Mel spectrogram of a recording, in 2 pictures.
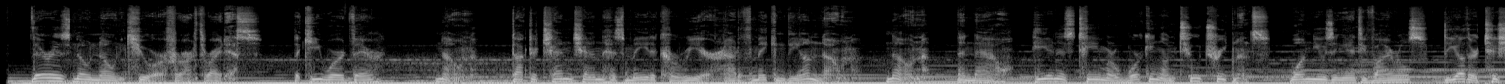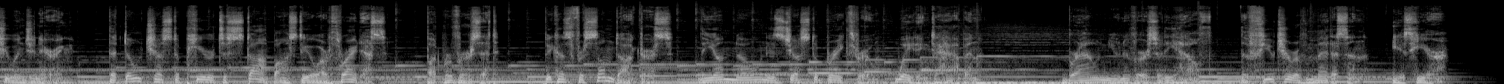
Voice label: English Radio; Osteoarthritis; Illumination Campaign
